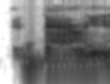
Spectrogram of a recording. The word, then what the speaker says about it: Barrie: Or you type my name, Barrie is spelled B-A-R-R-I-E, last name is Tan.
